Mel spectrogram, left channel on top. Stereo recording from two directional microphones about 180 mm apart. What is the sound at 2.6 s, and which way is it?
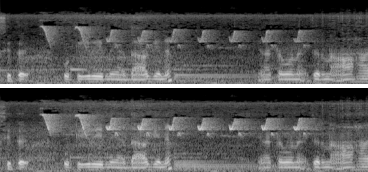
Speech, 10° left (ahead or behind).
